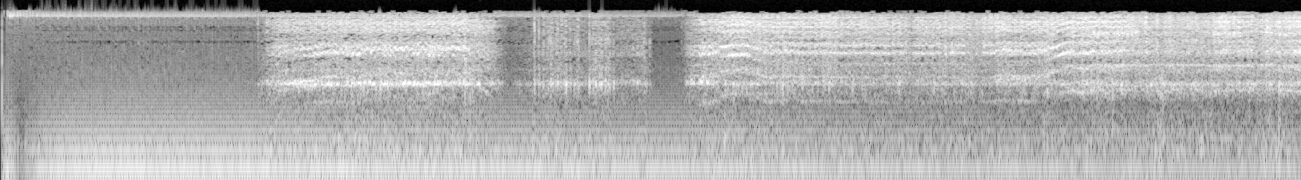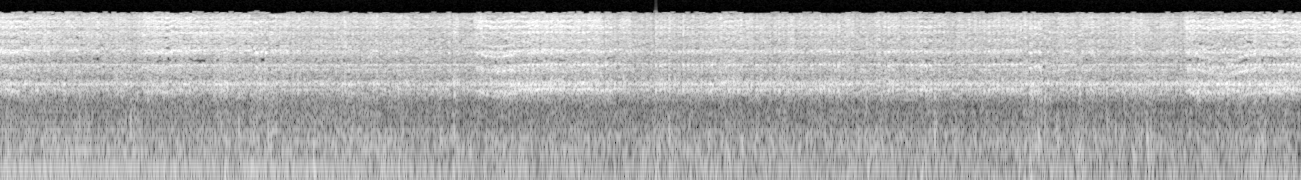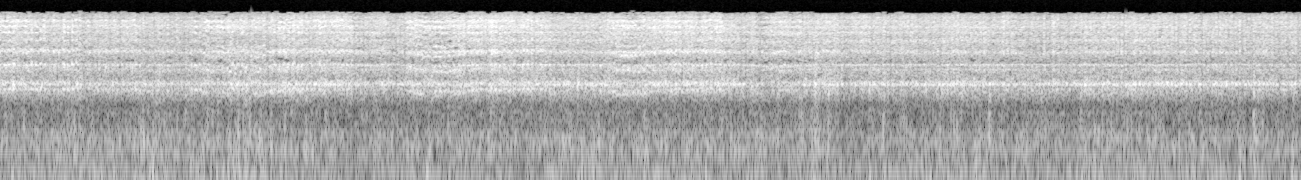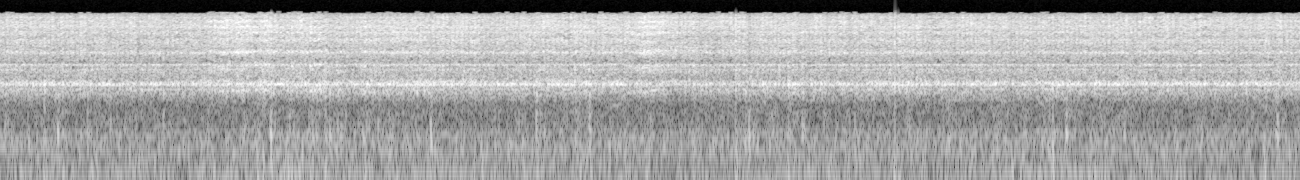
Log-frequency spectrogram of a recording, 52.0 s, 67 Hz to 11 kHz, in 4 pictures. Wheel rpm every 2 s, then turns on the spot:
0, 50, 100, 70, 170, 190, 230, 230, 230, 230, 230, 240, 230, 230, 220, 230, 230, 230, 240, 240, 230, 230, 230, 230, 240, 230.
none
